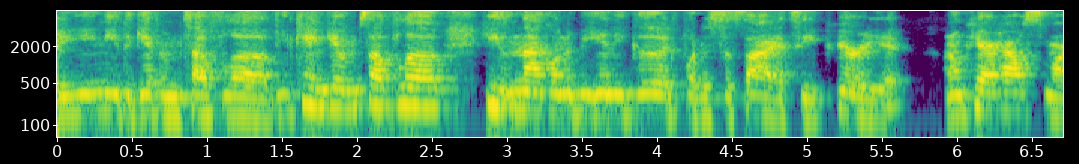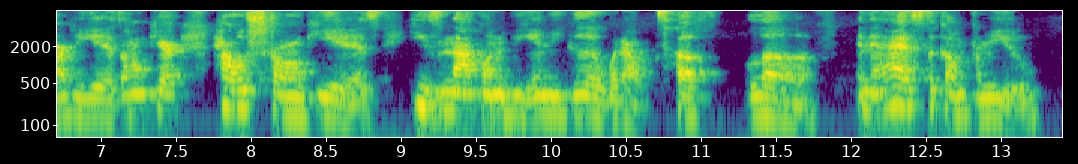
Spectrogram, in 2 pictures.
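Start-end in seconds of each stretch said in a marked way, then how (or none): none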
